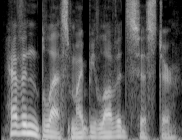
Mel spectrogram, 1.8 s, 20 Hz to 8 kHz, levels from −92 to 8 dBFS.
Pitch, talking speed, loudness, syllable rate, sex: 105 Hz, 165 wpm, -16 LUFS, 5.6 syllables/s, male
